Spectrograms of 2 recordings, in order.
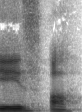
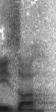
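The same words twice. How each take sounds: First: There is a break between the two words. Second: The two words are linked without a break.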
